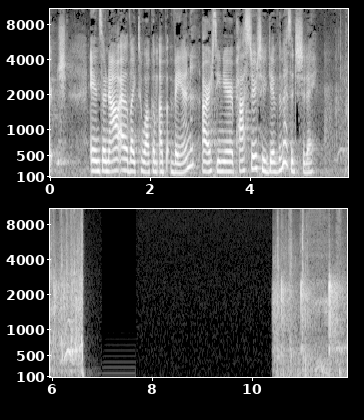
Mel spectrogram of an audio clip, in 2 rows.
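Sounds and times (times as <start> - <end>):
speech: 0.1 - 5.4
audience clapping: 5.4 - 6.7, 10.4 - 11.9.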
